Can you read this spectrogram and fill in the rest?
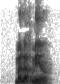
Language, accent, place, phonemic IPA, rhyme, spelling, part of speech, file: French, France, Lyon, /ma.laʁ.me.ɛ̃/, -ɛ̃, mallarméen, adjective, LL-Q150 (fra)-mallarméen.wav
- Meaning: of Stéphane Mallarmé; Mallarméan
